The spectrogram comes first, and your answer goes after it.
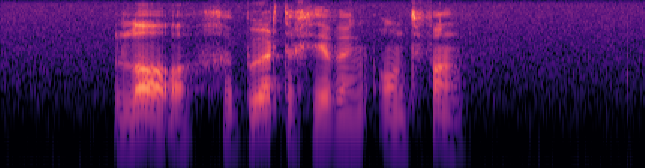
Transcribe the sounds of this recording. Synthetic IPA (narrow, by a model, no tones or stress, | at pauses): lɑːχəbuərtəχiəvəŋɔntfɐŋ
